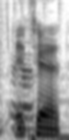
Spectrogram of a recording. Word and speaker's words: Ed Sheeran: Ed Sheeran.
